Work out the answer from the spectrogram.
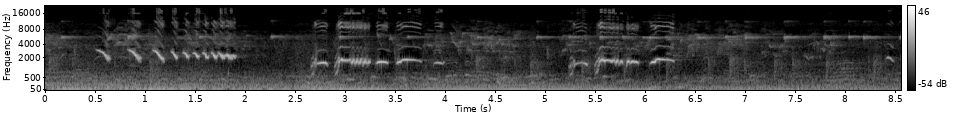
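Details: White-rumped shama of the ciung wanara type singing: a rapid series of sharp rising whistled notes, then bursts of clear whistled phrases and fluty slurs, separated by short pauses, over a faint steady hum.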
